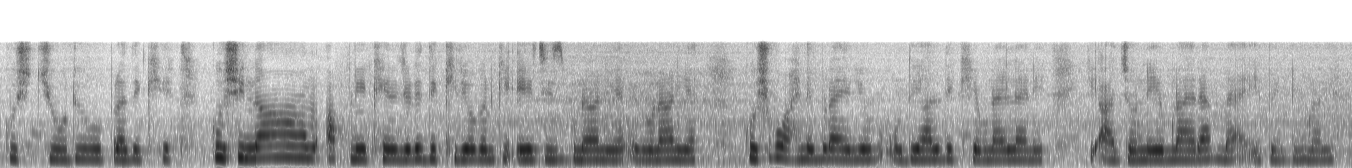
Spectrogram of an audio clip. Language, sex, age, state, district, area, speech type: Dogri, female, 18-30, Jammu and Kashmir, Samba, rural, spontaneous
